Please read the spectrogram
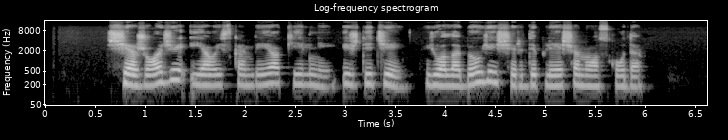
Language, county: Lithuanian, Šiauliai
